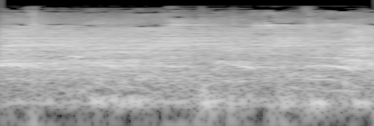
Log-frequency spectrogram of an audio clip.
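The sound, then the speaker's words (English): A basketball dribbled with the right hand during a women's basketball game: soft, regular low bounces beneath a steady wash of crowd noise. “dribbling with the right hand”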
